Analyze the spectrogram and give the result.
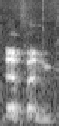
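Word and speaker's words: Kniffen: uh one year james niffen comes from uh the k is silent from north carolina quite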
